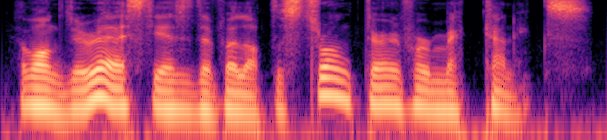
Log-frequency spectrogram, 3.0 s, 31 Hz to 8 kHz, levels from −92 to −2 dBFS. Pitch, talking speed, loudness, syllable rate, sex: 115 Hz, 215 wpm, -17 LUFS, 6.1 syllables/s, male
